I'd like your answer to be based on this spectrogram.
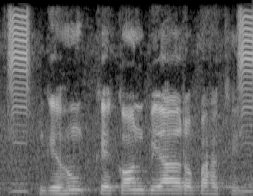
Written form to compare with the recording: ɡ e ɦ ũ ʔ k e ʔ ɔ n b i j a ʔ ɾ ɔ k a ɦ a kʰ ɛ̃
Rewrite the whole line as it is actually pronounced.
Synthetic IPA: ɡ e ɦ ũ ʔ k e k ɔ n b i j a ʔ ɾ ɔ p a ɦ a kʰ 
